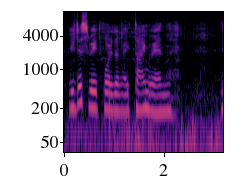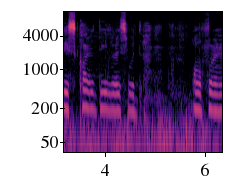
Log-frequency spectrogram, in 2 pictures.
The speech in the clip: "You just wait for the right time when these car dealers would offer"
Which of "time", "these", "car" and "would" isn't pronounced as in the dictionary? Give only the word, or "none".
these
